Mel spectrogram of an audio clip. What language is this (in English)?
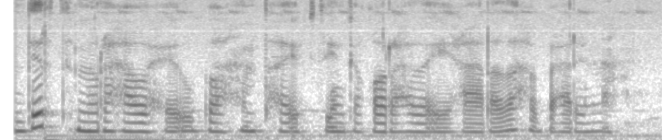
Somali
